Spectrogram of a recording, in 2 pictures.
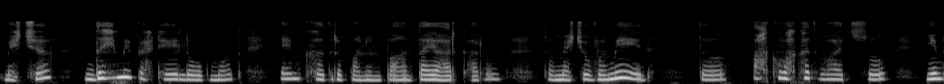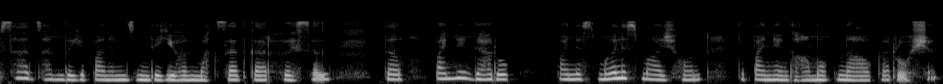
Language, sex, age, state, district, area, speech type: Kashmiri, female, 18-30, Jammu and Kashmir, Bandipora, rural, spontaneous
